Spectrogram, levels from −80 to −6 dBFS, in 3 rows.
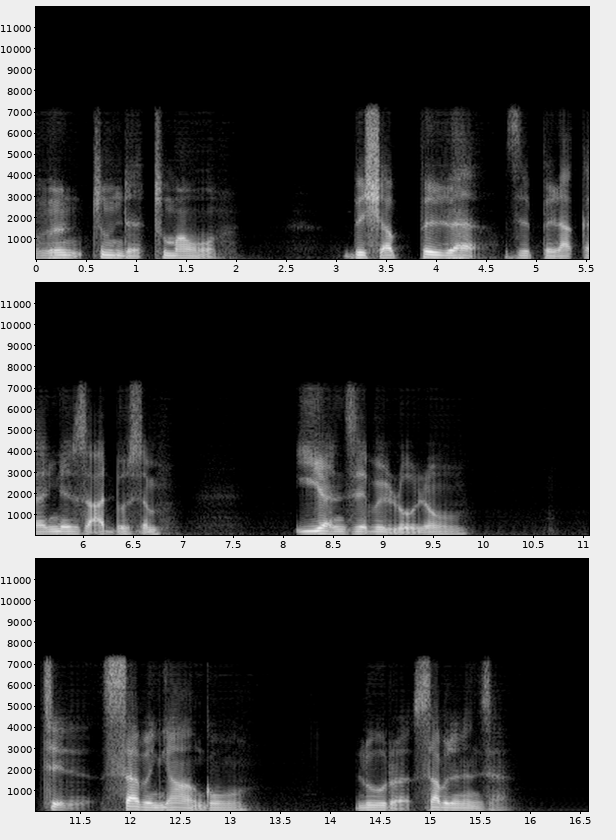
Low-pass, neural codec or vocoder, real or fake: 7.2 kHz; codec, 16 kHz, about 1 kbps, DyCAST, with the encoder's durations; fake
